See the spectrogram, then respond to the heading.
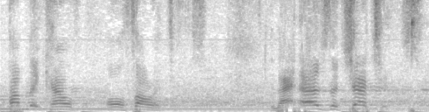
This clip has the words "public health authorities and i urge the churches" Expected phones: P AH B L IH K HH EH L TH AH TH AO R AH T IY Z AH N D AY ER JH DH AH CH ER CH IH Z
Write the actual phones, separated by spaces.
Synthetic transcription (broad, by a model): P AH B L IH K HH EH L TH AH TH AO R AH T IY Z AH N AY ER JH DH AH CH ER CH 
